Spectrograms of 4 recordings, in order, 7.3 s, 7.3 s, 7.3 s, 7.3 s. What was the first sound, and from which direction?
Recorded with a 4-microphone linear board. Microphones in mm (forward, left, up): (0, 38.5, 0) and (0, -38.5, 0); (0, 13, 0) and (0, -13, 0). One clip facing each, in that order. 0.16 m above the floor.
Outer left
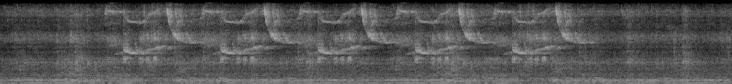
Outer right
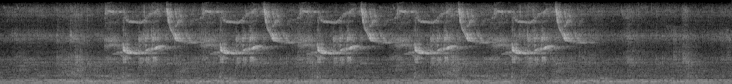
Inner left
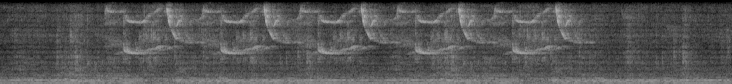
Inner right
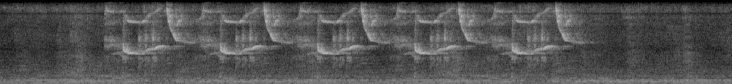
An insect, 45° left (ahead or behind).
